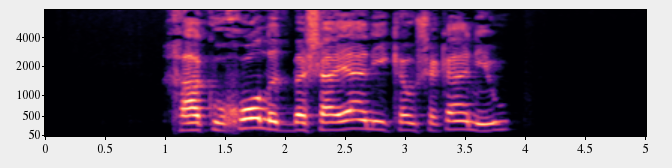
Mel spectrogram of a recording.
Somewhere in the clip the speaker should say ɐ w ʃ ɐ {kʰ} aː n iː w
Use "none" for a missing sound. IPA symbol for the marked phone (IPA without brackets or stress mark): k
